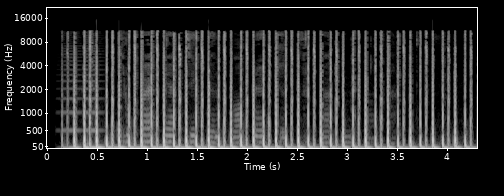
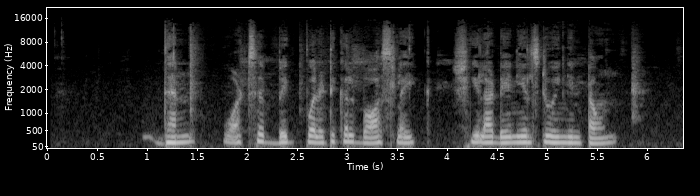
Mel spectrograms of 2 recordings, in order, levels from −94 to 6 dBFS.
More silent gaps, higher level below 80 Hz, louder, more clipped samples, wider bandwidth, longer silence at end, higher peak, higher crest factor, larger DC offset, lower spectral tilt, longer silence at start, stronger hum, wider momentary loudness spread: neither; first, -32 dBFS vs -56 dBFS; first, -21 LUFS vs -27 LUFS; neither; about the same, 12 kHz vs 13 kHz; second, 0 s vs 0.45 s; first, 0 dBFS vs -10 dBFS; about the same, 20 dB vs 16 dB; neither; second, -4 dB/octave vs -5.5 dB/octave; second, 0.15 s vs 0.95 s; neither; second, 2 LU vs 13 LU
